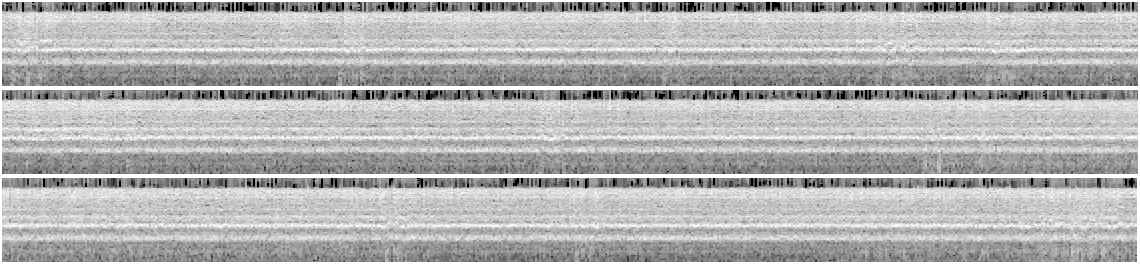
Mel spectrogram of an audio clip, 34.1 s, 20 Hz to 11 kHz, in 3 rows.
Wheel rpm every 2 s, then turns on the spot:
230, 230, 230, 230, 230, 230, 230, 230, 230, 230, 230, 240, 230, 230, 230, 230, 240.
none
